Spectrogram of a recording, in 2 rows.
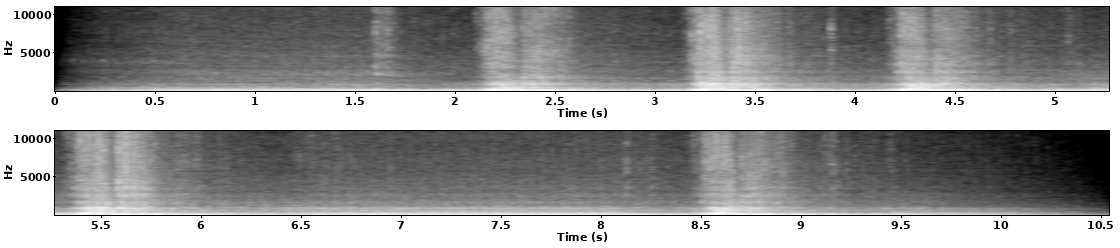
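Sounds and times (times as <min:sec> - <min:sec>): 
Lola engine revving: 0:00.2 - 0:10.2.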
